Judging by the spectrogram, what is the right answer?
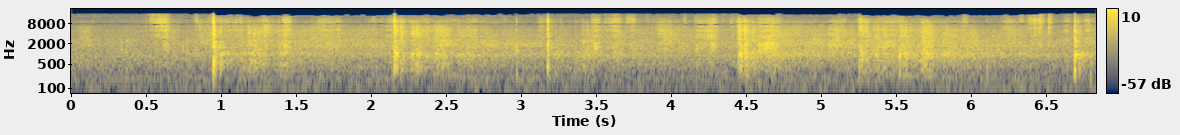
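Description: Tennis rally: a ball struck back and forth with rackets, sharp strikes coming roughly once a second, each ringing on in the echo of an inflatable tennis dome.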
